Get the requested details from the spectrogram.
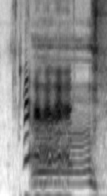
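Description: A dog lets out one drawn-out, high, tonal whimper lasting just over a second, fairly clear, wavering in pitch before trailing off.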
